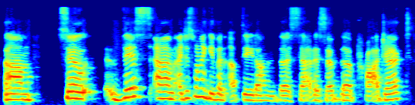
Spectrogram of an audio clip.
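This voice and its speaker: A woman's voice: medium pitch, unhurried. A woman on a commission, her voice a little scratchy, giving a grant and project update with many ums at a public meeting. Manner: frequent ums, apologetic. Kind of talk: meeting report.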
